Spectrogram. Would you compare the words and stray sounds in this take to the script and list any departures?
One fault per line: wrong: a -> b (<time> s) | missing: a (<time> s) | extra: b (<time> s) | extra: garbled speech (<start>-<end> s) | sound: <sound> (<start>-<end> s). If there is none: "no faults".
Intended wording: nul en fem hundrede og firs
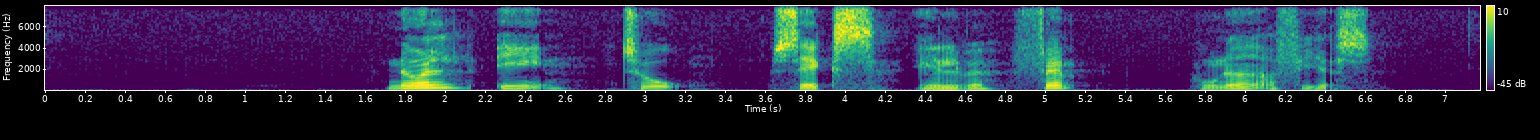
extra: to seks elleve (2.9 s)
